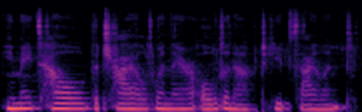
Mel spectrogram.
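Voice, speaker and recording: A woman playing a solemn, guarded forest guardian spirit in a fantasy audio drama, speaking formally and in measured, breathy half-whispers. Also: lowish voice, flat delivery, mellow, far from the mic, natural voice. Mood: grave, instructing.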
